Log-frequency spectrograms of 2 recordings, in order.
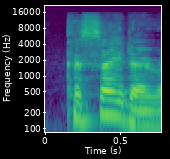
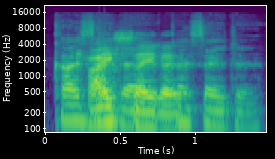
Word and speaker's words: Caicedo: Because it's Caicedo, right? – Caicedo.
